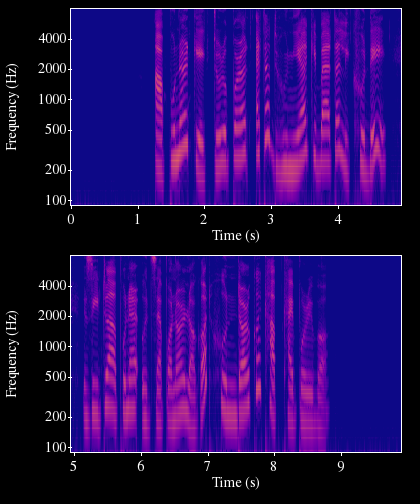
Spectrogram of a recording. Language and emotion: Assamese, happy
